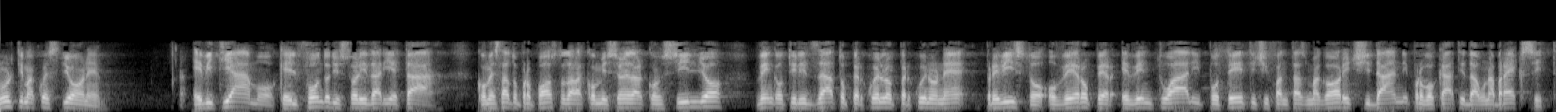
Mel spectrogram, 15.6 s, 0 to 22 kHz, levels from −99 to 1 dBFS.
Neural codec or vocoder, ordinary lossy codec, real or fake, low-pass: none; MP3, 32 kbps; real; 5.4 kHz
